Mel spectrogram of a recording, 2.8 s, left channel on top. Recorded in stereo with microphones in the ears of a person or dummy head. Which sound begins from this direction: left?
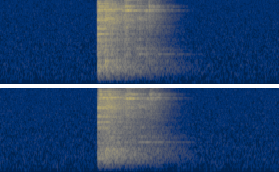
Breaking glass, at 1.0 s.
